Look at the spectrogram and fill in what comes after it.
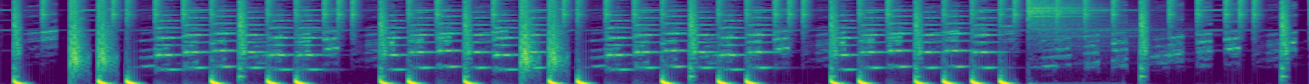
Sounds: Music

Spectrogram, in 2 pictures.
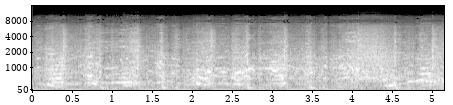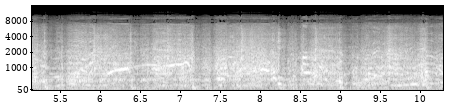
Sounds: Music

